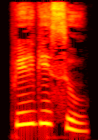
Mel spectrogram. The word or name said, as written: ಪೊಳಕಿಸು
